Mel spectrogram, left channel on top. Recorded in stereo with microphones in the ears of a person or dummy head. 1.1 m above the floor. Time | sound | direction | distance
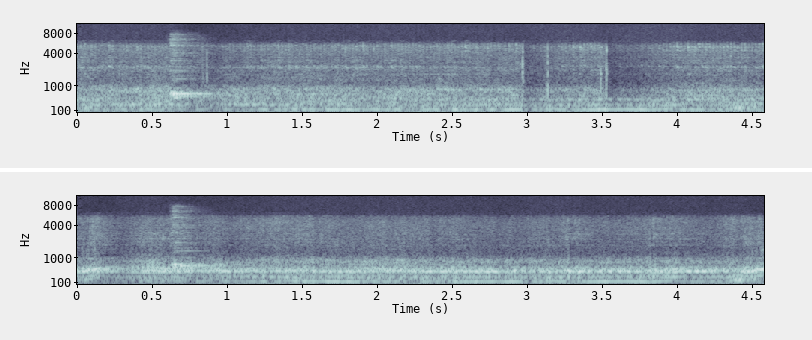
0.6 | a cowbell | 25° left (ahead or behind) | 6 m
